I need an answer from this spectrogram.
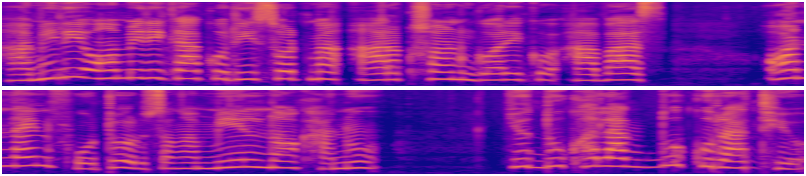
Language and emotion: Nepali, sad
